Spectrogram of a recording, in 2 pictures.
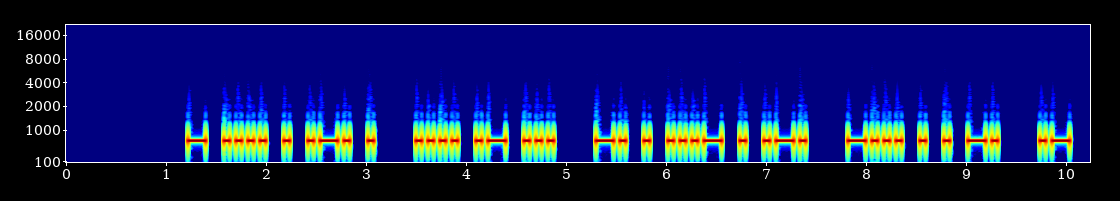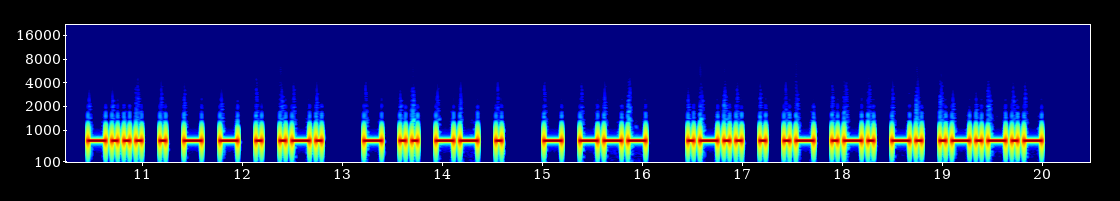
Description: Morse code, heard as a keyed tone, about 20 wpm, 700 Hz. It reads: THERE HAS NEVER BEEN A BETTER TIME TO LEARN.
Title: Sentences with 8-Word Phrases - 20wpm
